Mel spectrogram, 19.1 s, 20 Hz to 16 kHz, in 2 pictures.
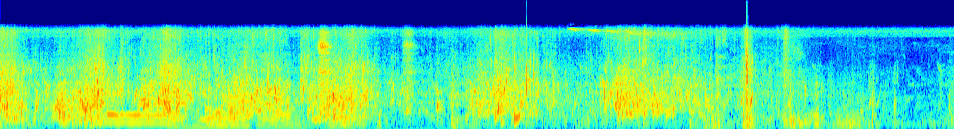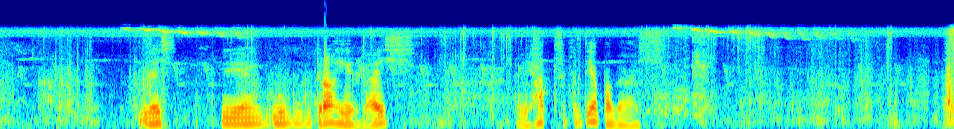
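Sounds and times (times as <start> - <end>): water sloshing and splashing: 0.0 - 15.2
branches and leaves rustling: 0.0 - 19.0.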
